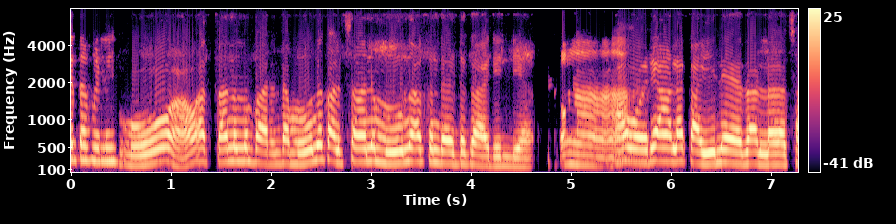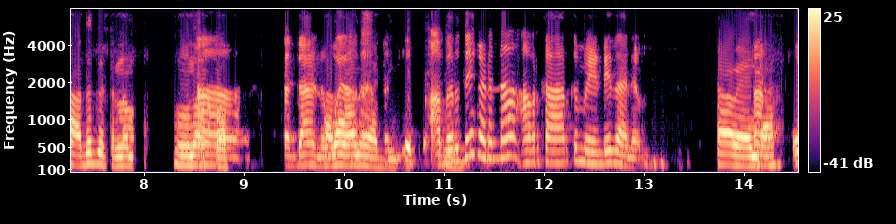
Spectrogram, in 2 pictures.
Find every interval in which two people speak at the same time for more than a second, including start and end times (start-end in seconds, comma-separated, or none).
none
